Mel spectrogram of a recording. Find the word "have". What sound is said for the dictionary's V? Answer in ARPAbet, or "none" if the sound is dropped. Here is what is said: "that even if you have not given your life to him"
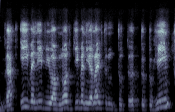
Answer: V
